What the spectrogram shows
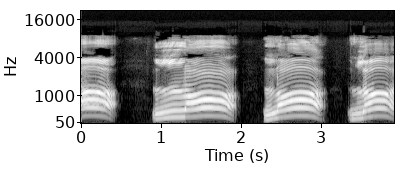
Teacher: জিহ্বার দুই পাশ দিয়ে বায়ু বের হয়, এই জন্য তাকে পার্শ্বিক ধ্বনি বলা হয়।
